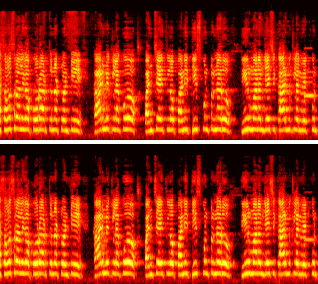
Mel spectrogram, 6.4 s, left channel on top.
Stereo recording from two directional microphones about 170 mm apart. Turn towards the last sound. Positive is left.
turn(degrees=-15)  # may be behind; listen again after turning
